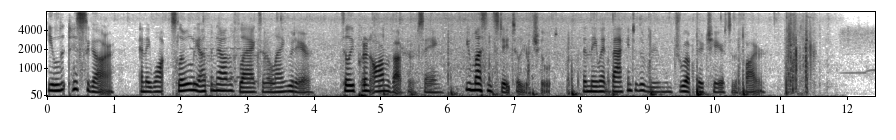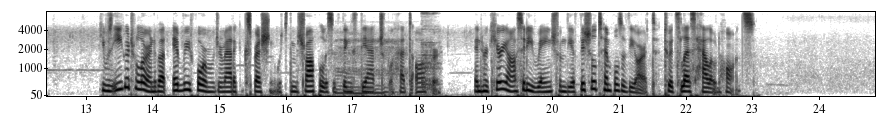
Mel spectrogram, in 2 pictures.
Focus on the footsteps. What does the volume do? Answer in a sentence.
The loudness of the footsteps goes up.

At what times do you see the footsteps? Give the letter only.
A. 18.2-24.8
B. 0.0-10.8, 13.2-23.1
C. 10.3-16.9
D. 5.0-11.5
D.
